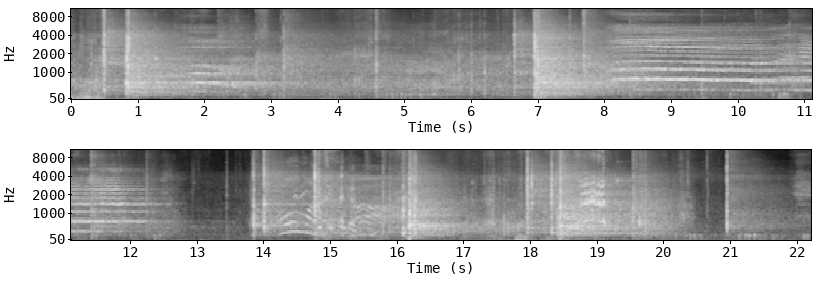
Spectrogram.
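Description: Skateboard on a concrete floor: the tail pops, the wheels roll and the board clacks down on landings in a string of sharp knocks. A long drawn-out shout from the skaters comes about eight seconds in.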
